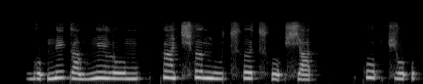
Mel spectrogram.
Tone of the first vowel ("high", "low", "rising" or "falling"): low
